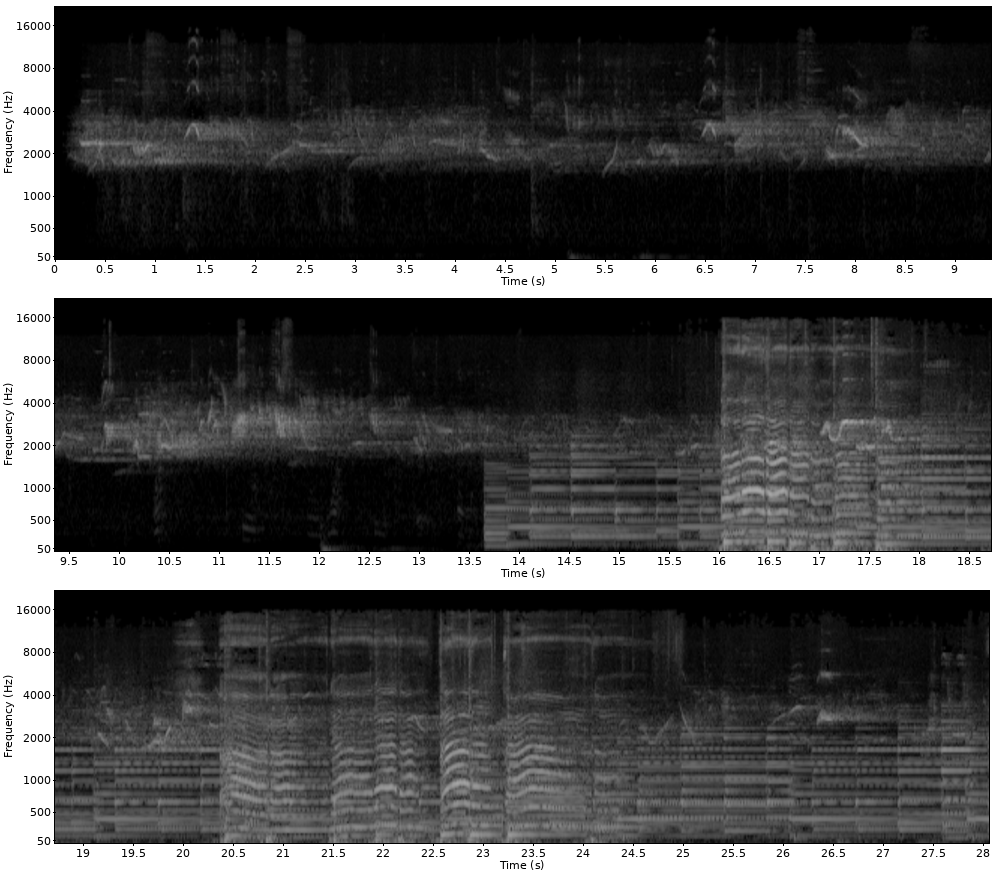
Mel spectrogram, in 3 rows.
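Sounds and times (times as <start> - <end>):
birds chirping and singing: 0.2 - 28.0.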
